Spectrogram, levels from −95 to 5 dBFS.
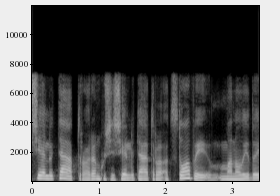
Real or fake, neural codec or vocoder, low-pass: fake; codec, 16 kHz, 2 kbps, X-Codec, HuBERT features, trained on balanced general audio; 7.2 kHz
